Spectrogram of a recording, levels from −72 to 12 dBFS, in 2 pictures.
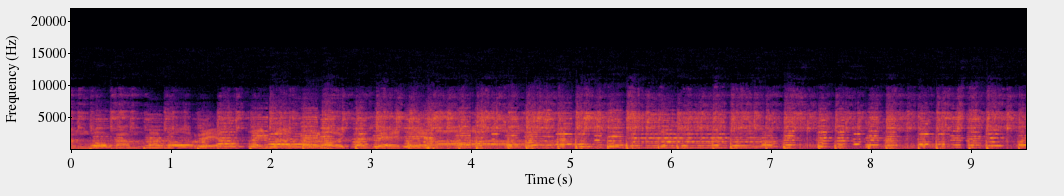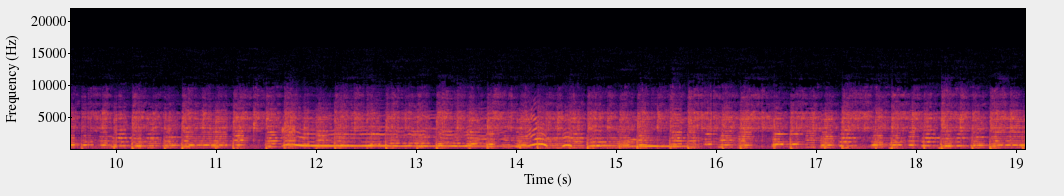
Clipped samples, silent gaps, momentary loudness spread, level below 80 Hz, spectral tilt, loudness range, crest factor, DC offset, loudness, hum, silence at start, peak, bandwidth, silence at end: under 0.1%; none; 3 LU; -54 dBFS; -3 dB/octave; 2 LU; 12 dB; under 0.1%; -12 LUFS; none; 0 s; 0 dBFS; 15.5 kHz; 0 s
